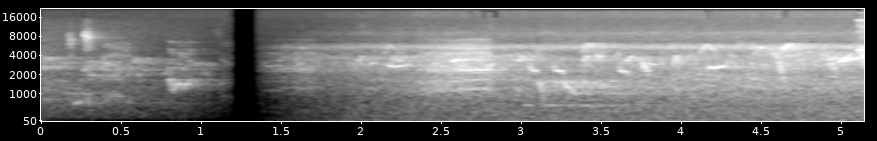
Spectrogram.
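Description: Laughing kookaburras break into a harsh, rolling cackle that builds in loudness after a brief pause. Several voices seem to overlap in a chaotic chorus.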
